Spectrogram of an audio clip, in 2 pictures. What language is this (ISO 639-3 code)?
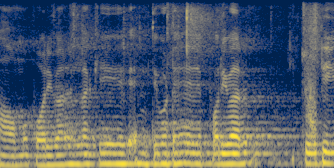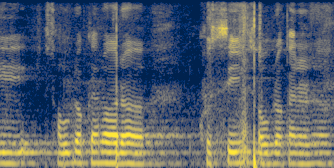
ori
